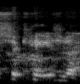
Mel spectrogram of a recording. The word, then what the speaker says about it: Shakia: got stuff to do how do you say your name my name is shakia actually BR is just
